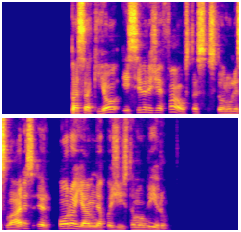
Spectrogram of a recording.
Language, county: Lithuanian, Vilnius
